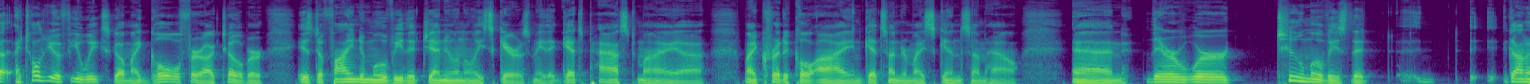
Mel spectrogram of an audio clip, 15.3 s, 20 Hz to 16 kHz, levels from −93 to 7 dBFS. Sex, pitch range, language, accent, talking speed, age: male, 95-120 Hz, English, American, 160 wpm, 40-59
